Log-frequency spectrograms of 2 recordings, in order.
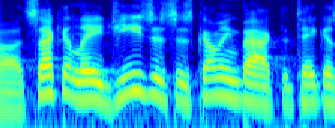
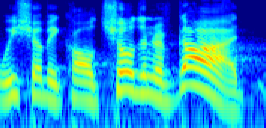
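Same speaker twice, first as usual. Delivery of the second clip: louder, emphatic exclamation. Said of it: "Exclamation point".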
